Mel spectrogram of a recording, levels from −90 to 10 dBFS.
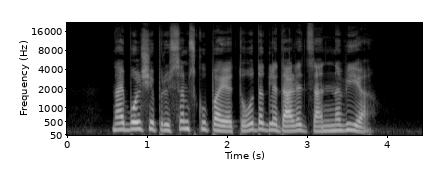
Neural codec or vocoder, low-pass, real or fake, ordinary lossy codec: none; none; real; none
